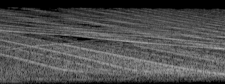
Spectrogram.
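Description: Closing sweep of a dubstep/glitch hop track: a synthesizer tone sliding slowly and steadily down in pitch with no beat under it.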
